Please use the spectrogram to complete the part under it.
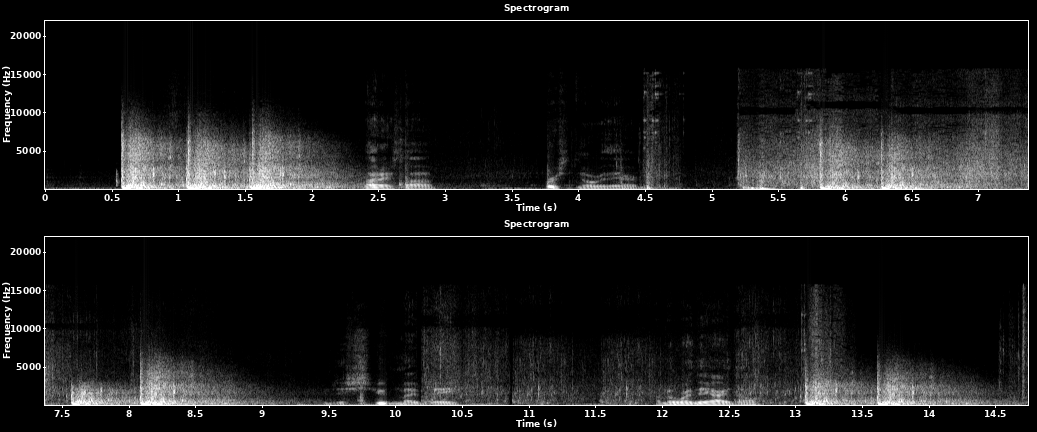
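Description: Gunshots fire in sharp bursts, each with a ringing echo.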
